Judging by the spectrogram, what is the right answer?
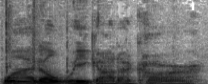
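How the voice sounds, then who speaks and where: A man's voice: low voice, sing-song, takes it slowly, warm tone, a little hiss or hum, voice pushed down, heavily acted. Man reading as a plaintive, curious young boy. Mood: puzzled, plaintive. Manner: plaintive questioning. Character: young boy, curious and complaining, storybook character.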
